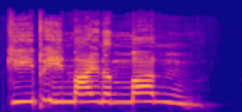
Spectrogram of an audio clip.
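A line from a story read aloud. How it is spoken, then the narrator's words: Screaming. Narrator (German): Amoret schrie mir zu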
